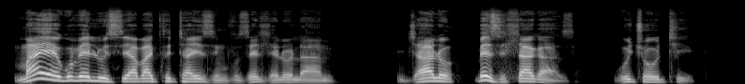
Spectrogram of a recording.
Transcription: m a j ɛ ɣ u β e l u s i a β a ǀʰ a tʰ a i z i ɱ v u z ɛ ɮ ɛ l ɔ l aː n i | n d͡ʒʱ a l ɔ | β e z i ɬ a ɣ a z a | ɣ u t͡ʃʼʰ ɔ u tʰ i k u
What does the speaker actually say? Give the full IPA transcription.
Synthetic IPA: m a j ɛ ɣ u β e l u s i a β a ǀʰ i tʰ a i z i ɱ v u z ɛ ɮ ɛ l ɔ l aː m i | n d͡ʒʱ a l ɔ | β e z i ɬ a ɣ a z a | ɣ u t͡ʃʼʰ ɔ u tʰ iː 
